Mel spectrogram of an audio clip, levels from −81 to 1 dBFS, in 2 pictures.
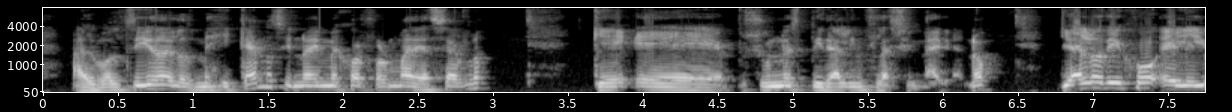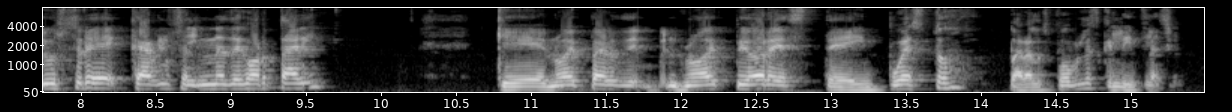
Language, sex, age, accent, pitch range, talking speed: Spanish, male, 50-69, Mexican, 115-160 Hz, 165 wpm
